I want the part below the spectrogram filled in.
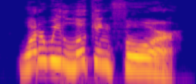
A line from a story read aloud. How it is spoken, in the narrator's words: Timmy Galahad yelled above the gunfire and roaring engines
